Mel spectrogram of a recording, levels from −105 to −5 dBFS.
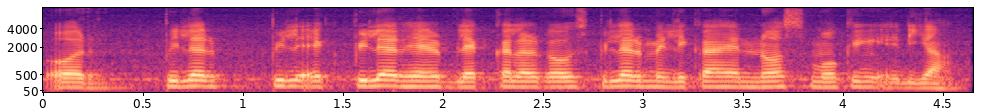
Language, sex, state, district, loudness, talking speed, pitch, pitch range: Hindi, male, Assam, Hailakandi, -17 LUFS, 220 wpm, 150 Hz, 140-160 Hz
